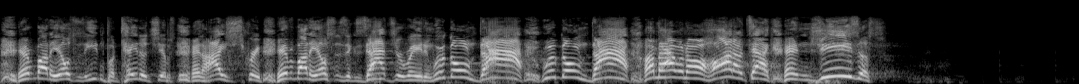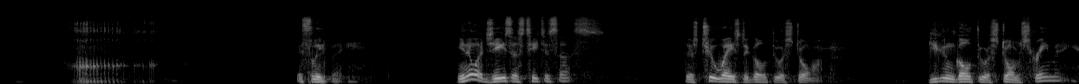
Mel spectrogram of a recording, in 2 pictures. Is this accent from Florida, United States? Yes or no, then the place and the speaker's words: no; Oklahoma, United States; growing up in Oklahoma, living here almost all of my life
